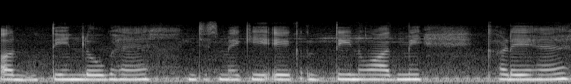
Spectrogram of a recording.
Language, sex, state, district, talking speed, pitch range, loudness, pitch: Hindi, female, Bihar, Vaishali, 125 wpm, 225-230 Hz, -13 LUFS, 225 Hz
